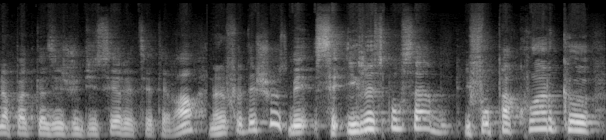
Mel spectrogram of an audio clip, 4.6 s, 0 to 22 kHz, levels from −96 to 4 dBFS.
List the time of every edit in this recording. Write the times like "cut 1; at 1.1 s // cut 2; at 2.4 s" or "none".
cut 1; at 2.0 s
